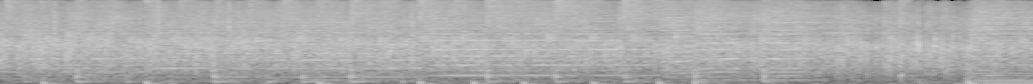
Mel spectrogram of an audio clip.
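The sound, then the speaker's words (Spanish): Steady applause from a crowd fills the whole stretch, dense clapping with a loud, even intensity and a faint low tonal hum underneath, no voices standing out; applause in thanks for a gift sent from Bavaria. “Un aplauso para Pollo Bavierés.”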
